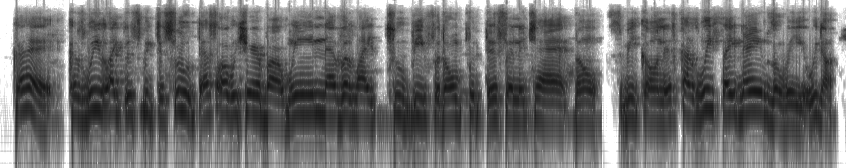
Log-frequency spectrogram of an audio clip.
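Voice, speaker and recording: The speaker moves at a fairly quick pace, keeping loudness very even with ordinary pitch variation. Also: woman, medium pitch for a woman. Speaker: livestream commentary host. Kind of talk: casual livestream chat. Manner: animated.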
